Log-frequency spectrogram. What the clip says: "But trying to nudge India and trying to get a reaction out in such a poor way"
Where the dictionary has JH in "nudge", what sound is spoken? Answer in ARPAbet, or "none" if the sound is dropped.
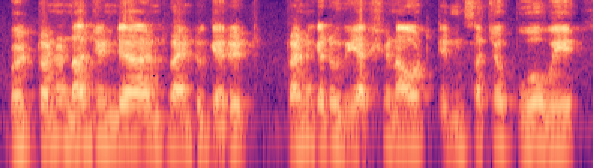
JH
